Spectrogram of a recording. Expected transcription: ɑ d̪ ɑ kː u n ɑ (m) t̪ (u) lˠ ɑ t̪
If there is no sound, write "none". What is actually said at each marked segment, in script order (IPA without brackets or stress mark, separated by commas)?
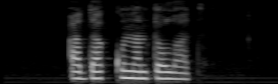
m, o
